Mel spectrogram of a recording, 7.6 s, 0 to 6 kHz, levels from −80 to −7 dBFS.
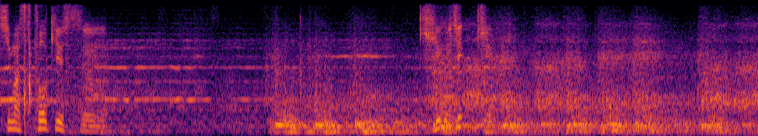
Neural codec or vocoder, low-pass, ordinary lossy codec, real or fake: codec, 16 kHz in and 24 kHz out, 1 kbps, XY-Tokenizer; 5.4 kHz; none; fake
